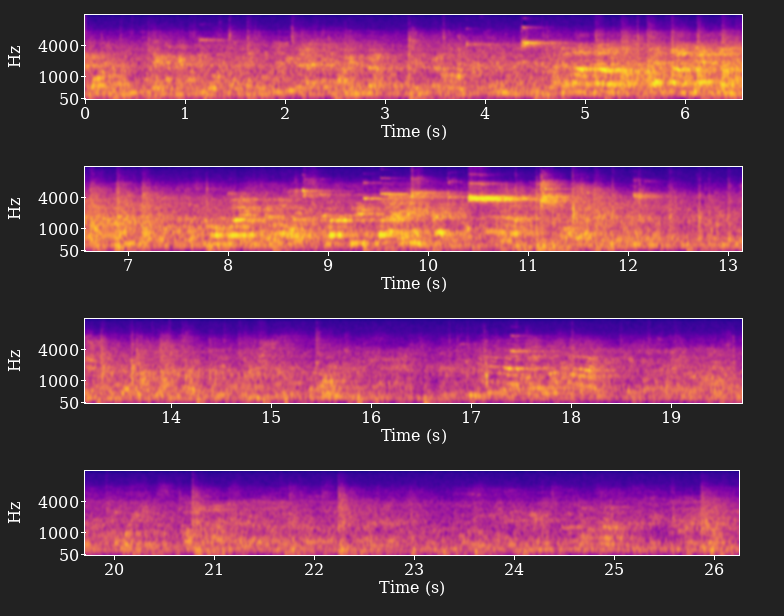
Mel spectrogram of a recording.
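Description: A crowd of spectators cheers and calls out.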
